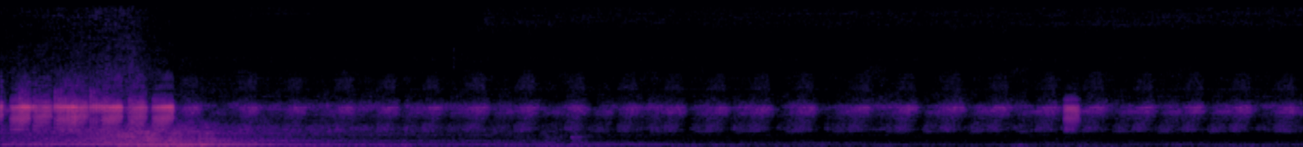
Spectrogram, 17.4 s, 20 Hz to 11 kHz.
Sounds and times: Chorus of three species of frogs 0:00.0 - 0:17.3

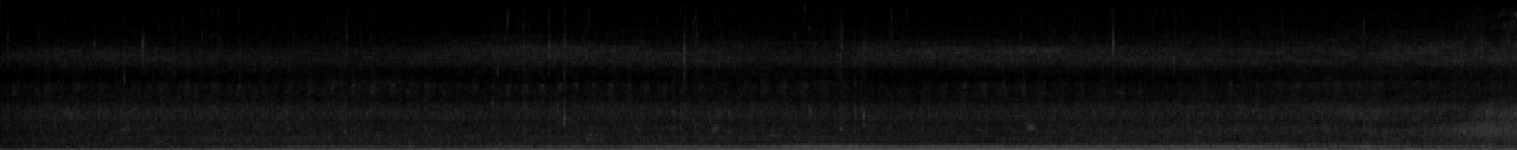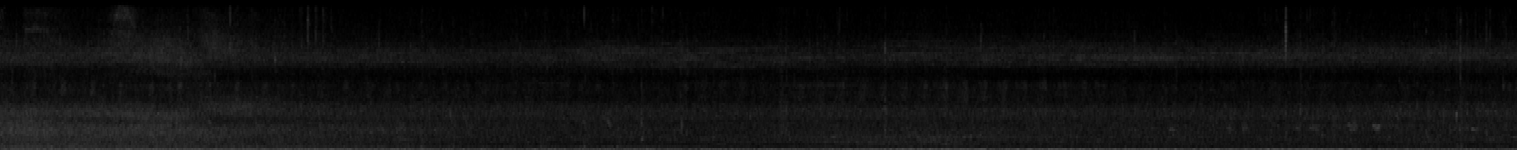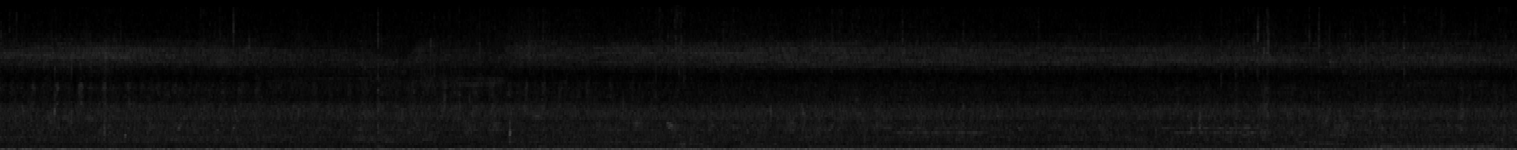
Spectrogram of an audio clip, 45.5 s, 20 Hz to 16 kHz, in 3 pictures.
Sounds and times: Yacht on the lake 0:00.0 - 0:45.5
Traffic Sound 0:09.2 - 0:20.4

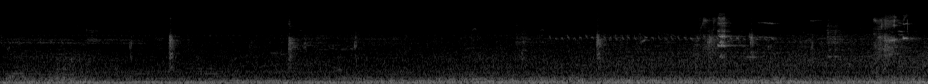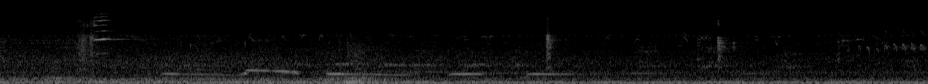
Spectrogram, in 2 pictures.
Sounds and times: wildlife sounds 0:10.0 - 0:16.0

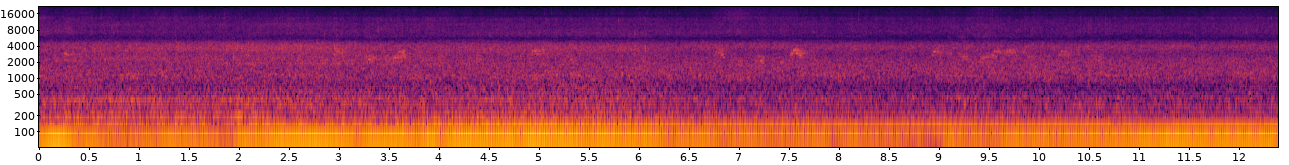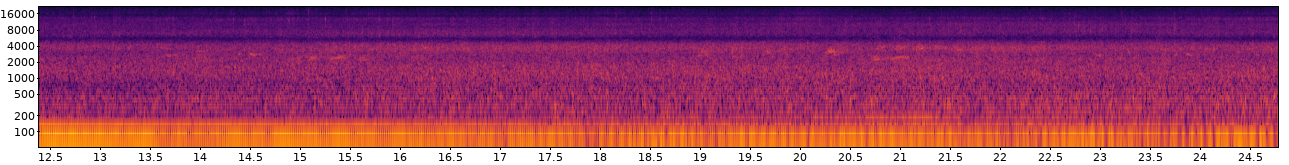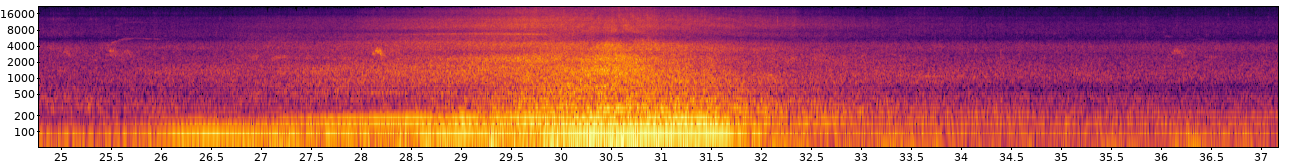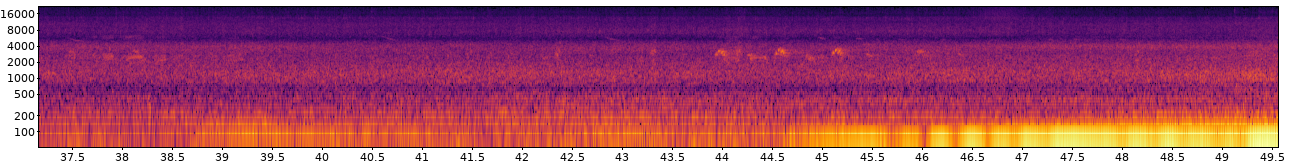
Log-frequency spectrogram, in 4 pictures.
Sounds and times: stream 0:00.0 - 0:49.5
Traffic sound 0:13.0 - 0:49.5

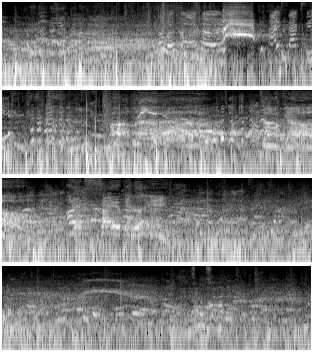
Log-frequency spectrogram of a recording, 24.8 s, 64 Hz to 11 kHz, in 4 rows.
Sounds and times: Young teenagers pass through 0:00.0 - 0:24.7

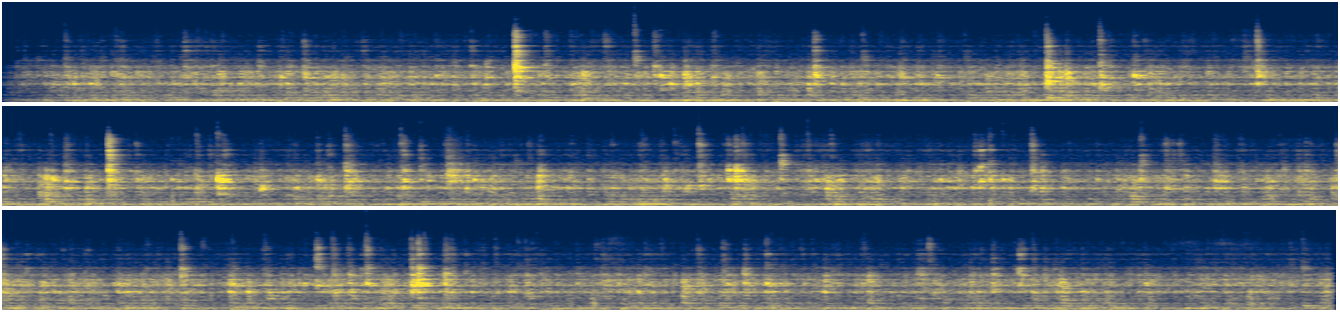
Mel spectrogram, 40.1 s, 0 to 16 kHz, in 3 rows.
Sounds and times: iron furnace at work 0:00.1 - 0:40.0

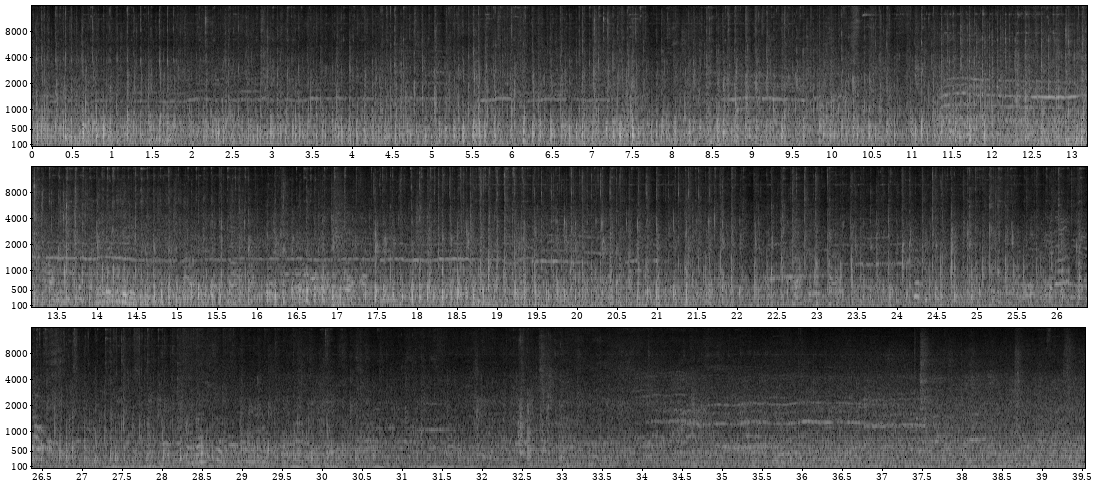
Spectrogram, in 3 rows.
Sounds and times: bags on it 0:00.0 - 0:28.4

